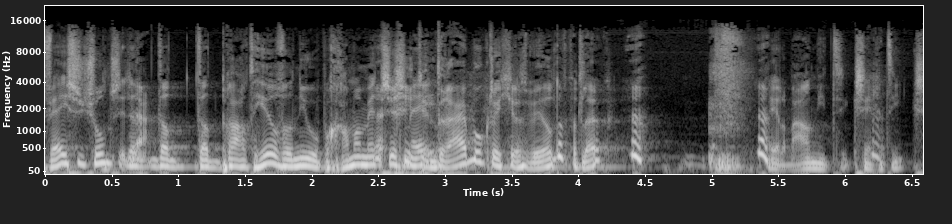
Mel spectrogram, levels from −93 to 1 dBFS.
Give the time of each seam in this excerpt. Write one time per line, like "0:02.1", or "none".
none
